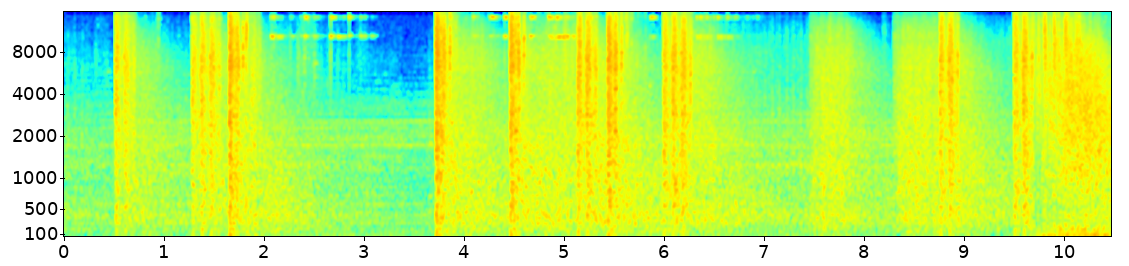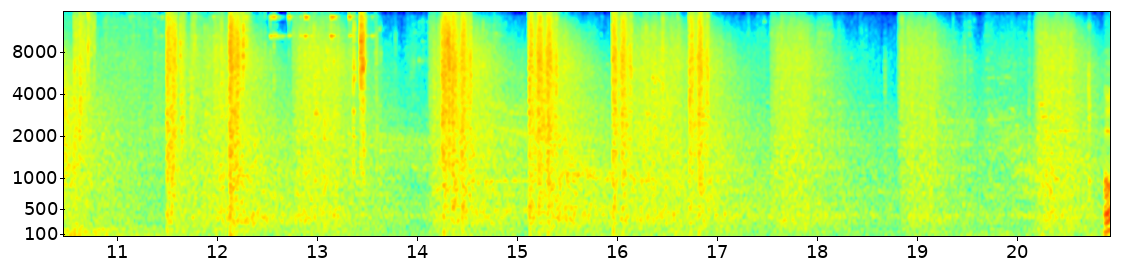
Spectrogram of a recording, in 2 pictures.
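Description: Repeated bursts of gunfire from several shooters, sharp cracks and rapid volleys firing in clusters throughout, fairly loud with a heavy thump near the middle.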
